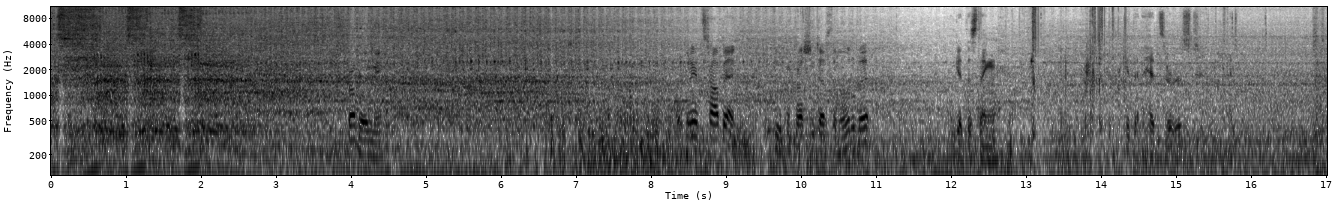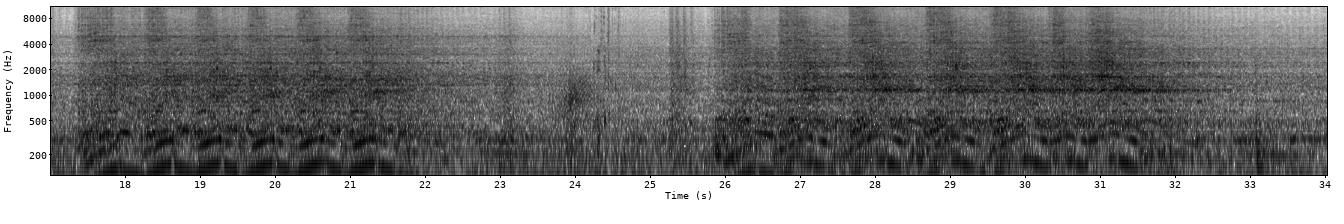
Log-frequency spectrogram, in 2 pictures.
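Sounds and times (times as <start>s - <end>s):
car engine revving: 15.6s - 19.8s.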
